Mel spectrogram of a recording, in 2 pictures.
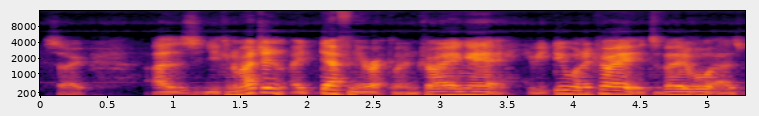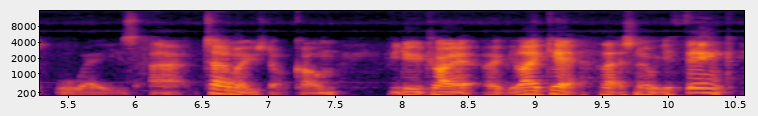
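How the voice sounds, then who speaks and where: A man's voice: medium pitch, very animated, brisk, muffled recording. A man presenting a casual product review, chatty, with emphatic stresses and offhand asides. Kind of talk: casual scripted-feeling product review to camera.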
